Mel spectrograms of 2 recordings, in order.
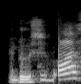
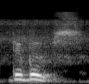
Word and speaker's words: Dubus: They do pronounce it dubis, but you said you pronounce it dubus as the original dubus as the original French. Yep. Very well, Duboose.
